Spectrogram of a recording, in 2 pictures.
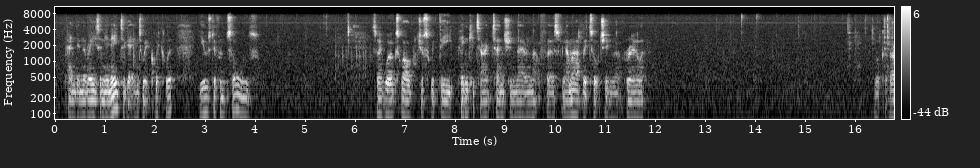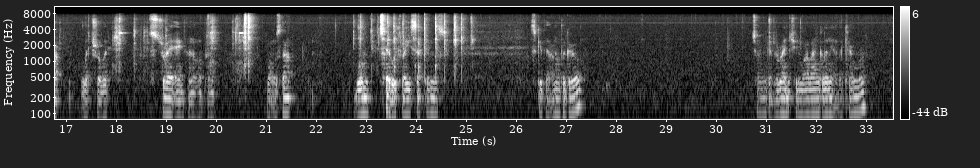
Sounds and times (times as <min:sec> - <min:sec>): Speech: 0:00.2 - 0:04.2, 0:06.4 - 0:11.9, 0:16.4 - 0:18.0, 0:18.6 - 0:20.0, 0:21.0 - 0:21.6, 0:22.8 - 0:24.8, 0:26.3 - 0:27.4, 0:30.7 - 0:33.1.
